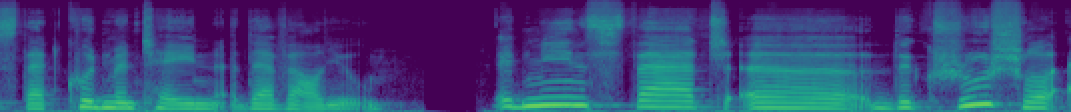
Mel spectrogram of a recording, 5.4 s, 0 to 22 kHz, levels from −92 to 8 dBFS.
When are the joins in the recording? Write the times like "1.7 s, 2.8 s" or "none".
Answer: 2.4 s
